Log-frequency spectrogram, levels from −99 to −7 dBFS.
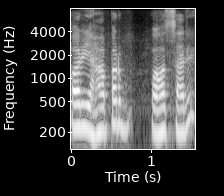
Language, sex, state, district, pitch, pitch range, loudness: Hindi, male, Chhattisgarh, Bilaspur, 215 Hz, 205-230 Hz, -16 LUFS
